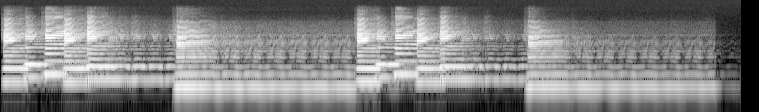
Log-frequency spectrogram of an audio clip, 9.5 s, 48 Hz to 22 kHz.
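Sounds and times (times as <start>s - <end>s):
Korg i3 saxophone sound: 0.0s - 9.3s.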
